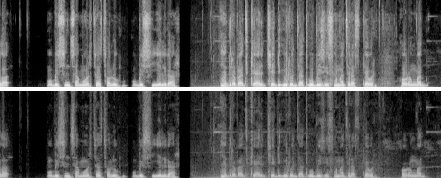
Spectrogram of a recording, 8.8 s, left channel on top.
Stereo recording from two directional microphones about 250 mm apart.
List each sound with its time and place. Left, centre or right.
0.9 s speech: left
